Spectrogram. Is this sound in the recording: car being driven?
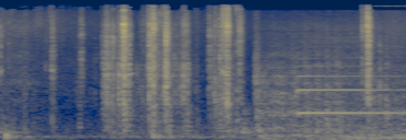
yes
